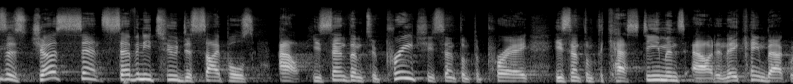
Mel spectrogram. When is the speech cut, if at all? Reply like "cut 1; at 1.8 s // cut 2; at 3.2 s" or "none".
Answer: none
